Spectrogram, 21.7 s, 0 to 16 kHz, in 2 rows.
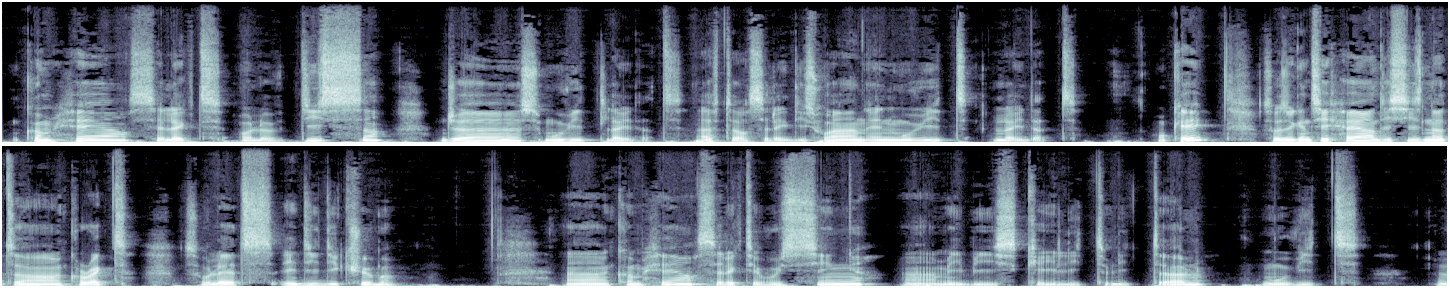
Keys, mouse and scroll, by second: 0.7 click, 1.1 ctrl+right click, 3.3 g, 4.8 click, 5.2 shift+click, 6.0 g, 7.2 click, 8.2 Tab, 8.9-12.0 middle drag, 10.2 Tab, 12.0 click, 12.9 click, 13.6 click, 14.8 Tab, 15.4 middle click, 16.1 a, 17.1 middle click, 17.7 s, 19.5 click, 20.1 g.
